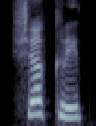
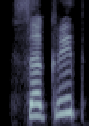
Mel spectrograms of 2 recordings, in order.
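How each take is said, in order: First: सकृत said as shakrit, with a sh sound at the start; wrong shakrit. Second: सकृत with a clean dental s, sa-krit; correct sakrit. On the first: Teacher showing the mistake, सकृत said with sh. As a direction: turn the s of सकृत into sh. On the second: Teacher giving the right form, सकृत with a plain s. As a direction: say सकृत starting with a plain s sound. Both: Shown as a demonstration. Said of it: "गलत उच्चारण".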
